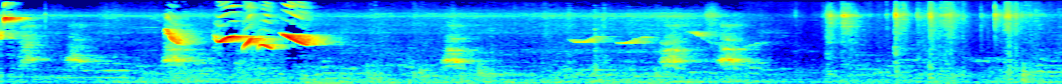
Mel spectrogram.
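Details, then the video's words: Green-winged saltator in a boca mole singing duel at João Monlevade: a strong burst of looping whistled notes, then softer, spaced whistles and scattered clicking noises. "Trinca ferro boca mole disputa"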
